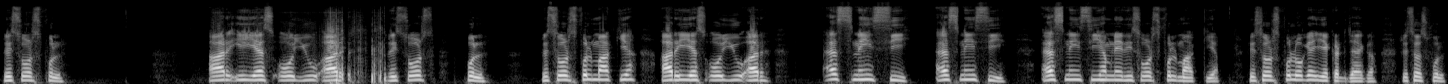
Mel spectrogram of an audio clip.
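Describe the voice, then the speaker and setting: A man with a high, smooth, clear voice leads an exam spelling lesson. He spells each word out letter by letter and keeps asking his students what the answer is. The sound is close and dry. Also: steady tone, moderate pace, a little mellow, no room sound. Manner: spells words letter by letter, repeats questions to students. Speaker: teacher.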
